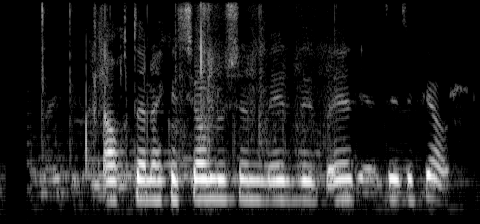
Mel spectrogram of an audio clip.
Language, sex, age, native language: Icelandic, male, 12, Icelandic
